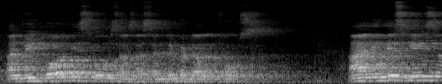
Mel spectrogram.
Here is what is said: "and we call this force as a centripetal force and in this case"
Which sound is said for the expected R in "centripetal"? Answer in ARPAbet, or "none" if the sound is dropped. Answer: none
